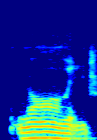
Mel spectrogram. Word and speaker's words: world: World by the way the British they don't uh roll are like that they just say like world the world all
